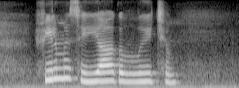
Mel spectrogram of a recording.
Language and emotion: Russian, neutral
